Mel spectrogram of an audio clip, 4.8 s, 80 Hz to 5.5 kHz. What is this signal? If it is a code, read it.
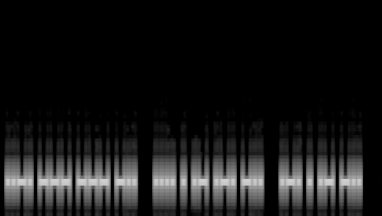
Morse code, heard as a keyed tone, about 34 wpm, 500 Hz. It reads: FOOD HEARD READ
